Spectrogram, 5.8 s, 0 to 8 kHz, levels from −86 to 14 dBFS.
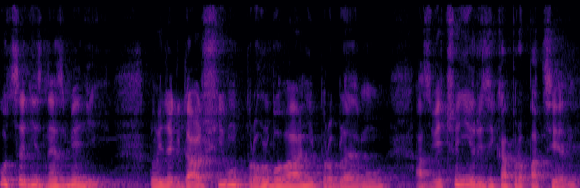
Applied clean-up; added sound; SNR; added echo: none; none; none; reverberation time 0.5 s.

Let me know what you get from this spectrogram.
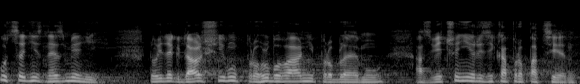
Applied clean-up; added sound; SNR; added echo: none; none; none; none.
